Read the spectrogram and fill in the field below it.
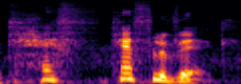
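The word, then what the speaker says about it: Keflavík: Terry saying Keflavik.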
